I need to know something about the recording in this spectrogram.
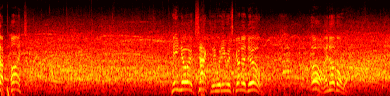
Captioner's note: applause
